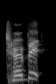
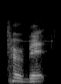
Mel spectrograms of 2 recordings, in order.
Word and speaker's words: turbot: uh it's called of turbot and a turret and when i was young i i thought it was turbo and i found out that it's turbot and that's the the correct pronunciation um because i had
